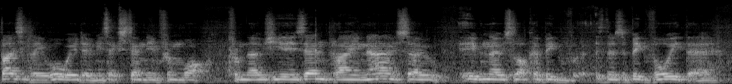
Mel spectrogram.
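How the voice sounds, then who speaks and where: With noticeable background noise behind him, a man speaks at a moderate pace in a medium pitch with monotone, flat intonation. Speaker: band vocalist and bassist. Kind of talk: casual interview chat. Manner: relaxed, chatty, jokey.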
